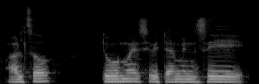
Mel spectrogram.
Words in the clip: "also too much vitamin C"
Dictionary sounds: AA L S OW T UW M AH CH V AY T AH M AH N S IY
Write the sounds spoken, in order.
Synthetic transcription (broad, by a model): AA L S OW T UW M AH S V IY T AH M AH N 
